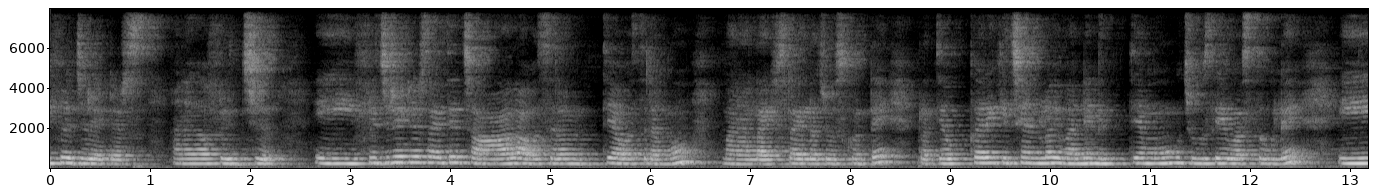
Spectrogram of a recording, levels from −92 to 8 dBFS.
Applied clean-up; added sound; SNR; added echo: none; none; none; reverberation time 0.7 s.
